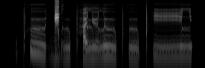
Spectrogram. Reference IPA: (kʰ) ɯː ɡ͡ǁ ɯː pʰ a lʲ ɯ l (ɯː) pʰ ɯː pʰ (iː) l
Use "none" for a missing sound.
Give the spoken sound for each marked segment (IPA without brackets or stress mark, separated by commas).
pʰ, ɯː, iː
